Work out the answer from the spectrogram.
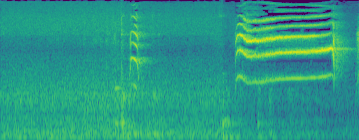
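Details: Brown-eared bulbul at a window feeder, where birds come to eat in twos and threes around the food bowl: a short high note, then a loud, shrill, level squeal held for about a second with rich overtones, over a low indoor hum.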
